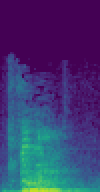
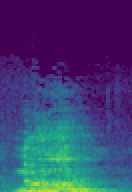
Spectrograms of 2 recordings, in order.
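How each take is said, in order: First: The vowel is kept short. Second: The vowel is held long. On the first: It means the eye of the body. "짧게 발음하는 눈" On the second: It means snow falling from the sky. "길게 발음하는 눈"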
